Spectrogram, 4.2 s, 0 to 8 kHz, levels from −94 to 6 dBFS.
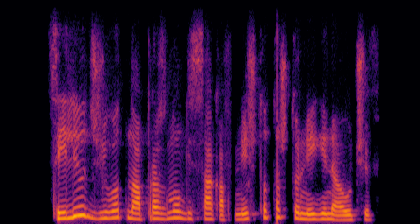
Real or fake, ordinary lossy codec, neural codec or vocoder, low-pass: real; Opus, 24 kbps; none; 7.2 kHz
